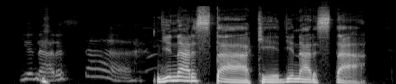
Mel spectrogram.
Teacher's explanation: so take any ar word and just say ah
